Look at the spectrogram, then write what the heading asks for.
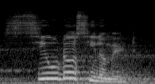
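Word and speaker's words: pseudocoelomate: Second category of animal है स्यूडोसीलोमेट। P silent होता है, स्यूडोसीलोमेट मतलब सीलोम है लेकिन उसको हम फॉल्स सीलोम बोलेंगे।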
